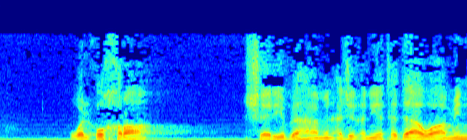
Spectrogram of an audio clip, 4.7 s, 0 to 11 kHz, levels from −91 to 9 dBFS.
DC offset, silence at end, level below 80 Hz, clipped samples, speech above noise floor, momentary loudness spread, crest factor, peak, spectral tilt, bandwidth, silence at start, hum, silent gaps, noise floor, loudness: 0.7%; 0 s; -52 dBFS; under 0.1%; 29 dB; 9 LU; 18 dB; -4 dBFS; -6 dB/octave; 8.8 kHz; 0.7 s; none; none; -50 dBFS; -21 LUFS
